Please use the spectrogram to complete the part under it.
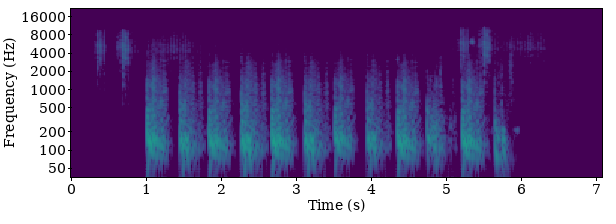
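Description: Footsteps thud slowly and steadily on a creaking wooden floor.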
